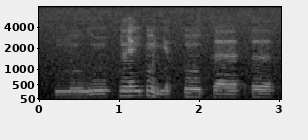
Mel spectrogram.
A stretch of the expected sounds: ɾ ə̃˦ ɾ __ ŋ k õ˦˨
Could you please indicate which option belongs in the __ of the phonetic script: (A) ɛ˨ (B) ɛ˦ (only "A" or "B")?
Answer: B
